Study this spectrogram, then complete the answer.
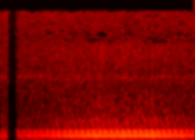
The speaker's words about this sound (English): We now find Jungle Jim and Mr. Cooper driving through the streets of Shanghai on their way to the Jockey Club.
